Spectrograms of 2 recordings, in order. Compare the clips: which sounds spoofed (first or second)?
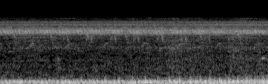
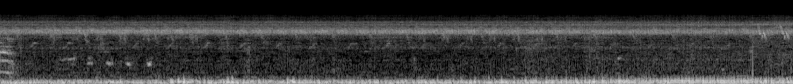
second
